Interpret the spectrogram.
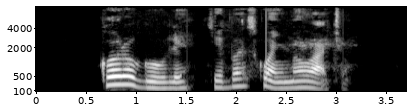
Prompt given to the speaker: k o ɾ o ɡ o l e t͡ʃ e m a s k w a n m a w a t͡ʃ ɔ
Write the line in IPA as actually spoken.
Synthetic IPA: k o ɾ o ɡ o l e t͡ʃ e b a s k w a ɲ m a w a t͡ʃ ɔ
